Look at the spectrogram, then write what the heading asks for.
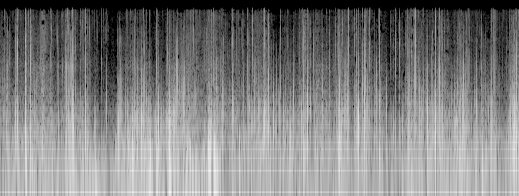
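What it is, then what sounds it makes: Crumpled aluminium foil. Crumpled aluminum foil wrapped around a handheld, microphone-sized shape is squeezed and rubbed with the fingertips of both hands. The result is a continuous run of dense, crackling crinkles with a heavy low-end rustle and short sharp snaps throughout.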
